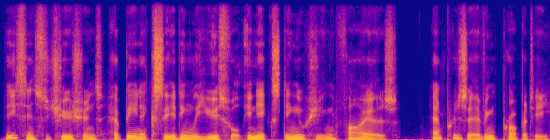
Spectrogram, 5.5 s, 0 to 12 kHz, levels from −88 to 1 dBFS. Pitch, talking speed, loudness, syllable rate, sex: 125 Hz, 130 wpm, -18 LUFS, 5.8 syllables/s, male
